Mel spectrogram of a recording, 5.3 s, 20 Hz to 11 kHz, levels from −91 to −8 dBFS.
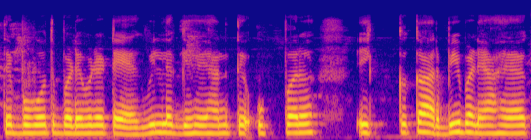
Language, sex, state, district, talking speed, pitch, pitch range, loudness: Punjabi, female, Punjab, Fazilka, 180 wpm, 185 Hz, 185-195 Hz, -15 LUFS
